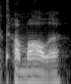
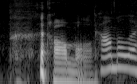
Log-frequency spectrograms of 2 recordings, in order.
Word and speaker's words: Kamala: Kamala my bad see I was saying it wrong I was calling her Kamala CA comma Harris okay I I'll remember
